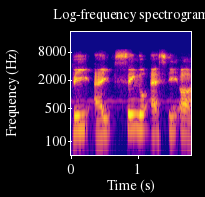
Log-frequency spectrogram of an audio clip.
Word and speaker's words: baser: be based, which is B-A-S-E-R. How do we pronounce that word? Baser. Good. Don't drag it on. Don't make it baser because it becomes an S. Baser. It needs to be shorter.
